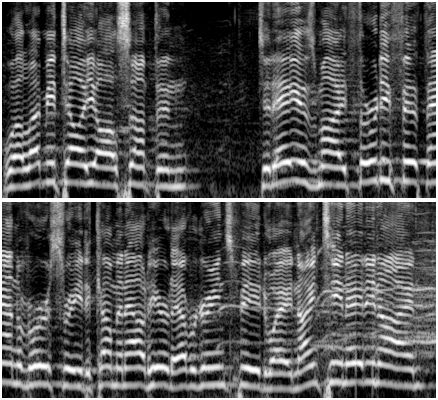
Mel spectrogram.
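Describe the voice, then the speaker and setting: A man's high voice, very even in loudness and fairly even in intonation, amid noticeable background noise. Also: moderate pace. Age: 60s. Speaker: demolition race driver. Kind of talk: post-race interview.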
